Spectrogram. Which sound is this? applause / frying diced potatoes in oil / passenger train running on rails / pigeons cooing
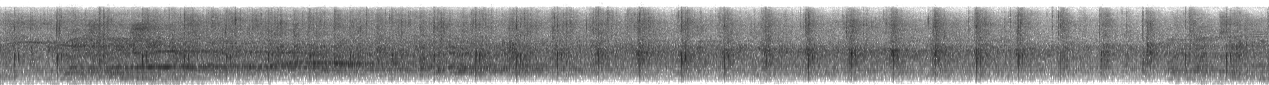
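applause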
